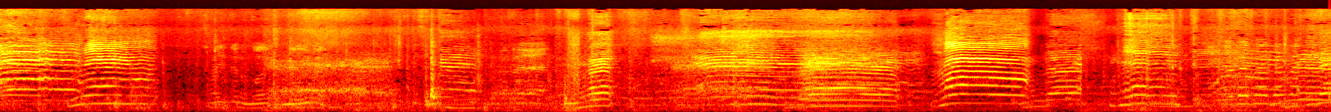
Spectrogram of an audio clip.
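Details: Three-month-old Garut lambs being sent to Purwakarta bleat again and again, loud quavering cries that rise and fall, several overlapping in quick succession over a busy, noisy background.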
